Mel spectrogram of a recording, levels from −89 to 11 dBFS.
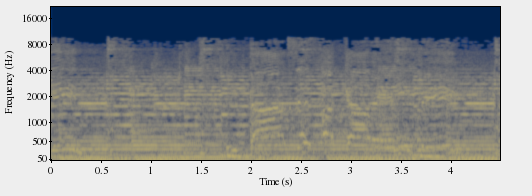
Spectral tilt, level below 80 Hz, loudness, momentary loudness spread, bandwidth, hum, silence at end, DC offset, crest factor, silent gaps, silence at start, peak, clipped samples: -4.5 dB/octave; -24 dBFS; -16 LUFS; 1 LU; 10 kHz; none; 0 s; under 0.1%; 12 dB; none; 0 s; -4 dBFS; under 0.1%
